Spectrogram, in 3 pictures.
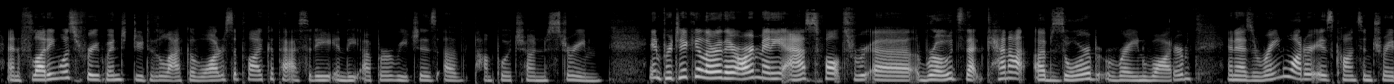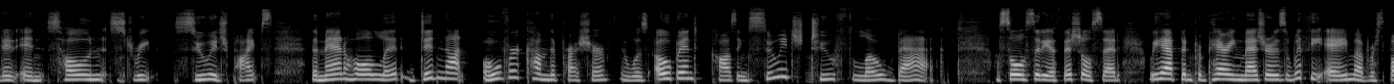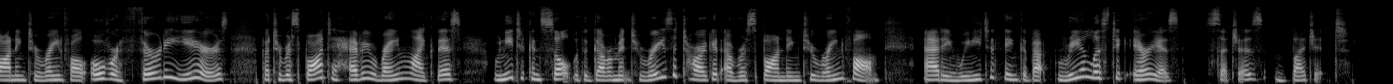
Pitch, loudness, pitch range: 215 Hz, -24 LUFS, 200-240 Hz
